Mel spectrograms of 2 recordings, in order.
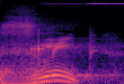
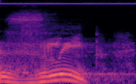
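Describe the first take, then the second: First: The word begins with an s sound. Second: The word begins with a z sound. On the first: The speaker calls it right. "é S, som de S" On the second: The speaker calls it wrong. "não é sleep"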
